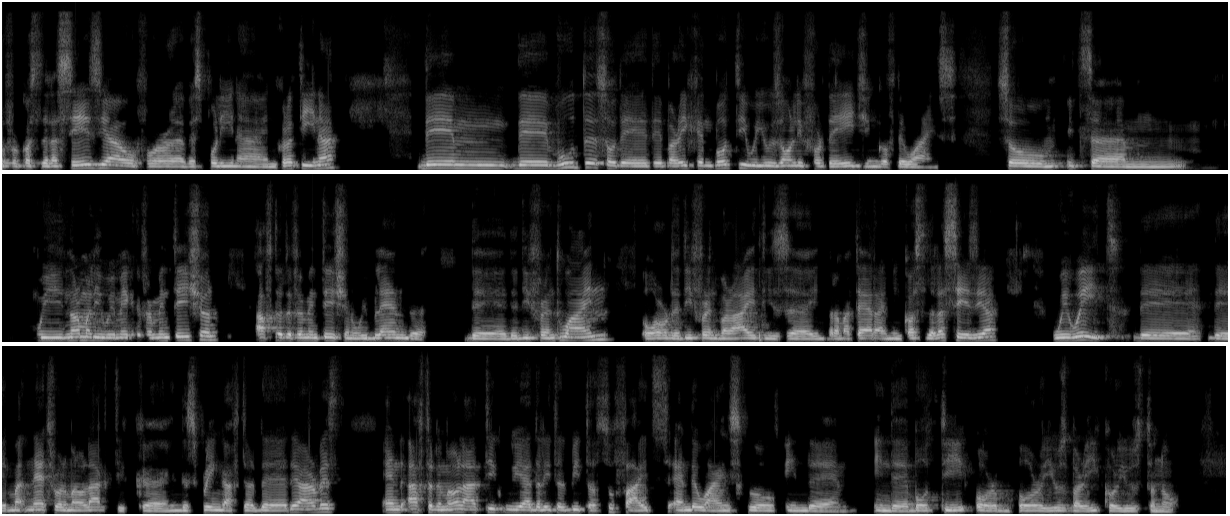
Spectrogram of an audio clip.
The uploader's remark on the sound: Clubhouse Ambassador's Corner. These sessions are recorded from Clubhouse and replayed here on the Italian Wine Podcast!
